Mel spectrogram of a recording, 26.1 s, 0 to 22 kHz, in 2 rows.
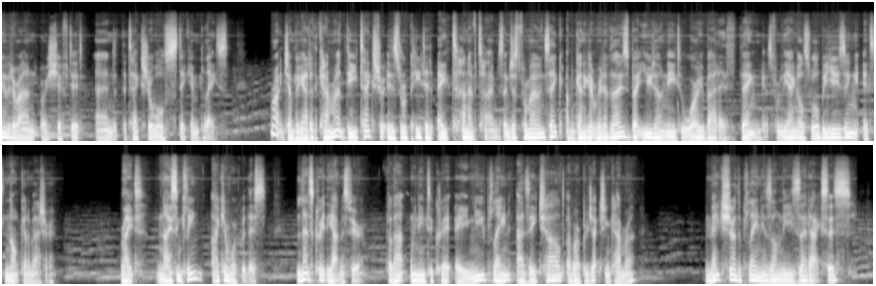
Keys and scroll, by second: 8.5 super+r, 11.2 shift+n, 12.3 n, 15.3 super+r.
